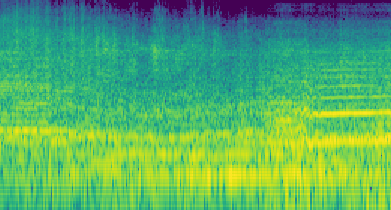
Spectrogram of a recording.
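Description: Late model stock cars racing door to door down the back straightaway at Langley Speedway, a loud continuous engine roar from several cars at once, steady and close with slowly shifting pitch.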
